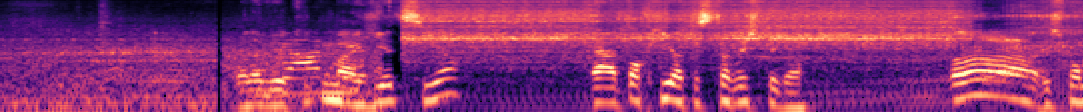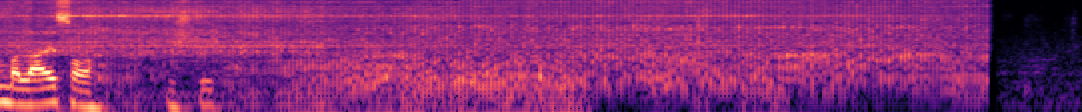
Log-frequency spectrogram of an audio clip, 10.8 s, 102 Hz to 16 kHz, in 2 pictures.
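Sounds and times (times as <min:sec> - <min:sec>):
speech: 0:01.2 - 0:06.7
angle grinder grinding asphalt during removal: 0:02.0 - 0:10.4.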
